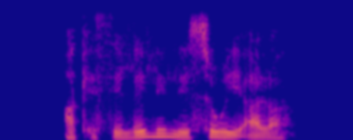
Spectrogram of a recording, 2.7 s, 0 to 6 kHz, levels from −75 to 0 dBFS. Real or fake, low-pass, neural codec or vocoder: real; 5.4 kHz; none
